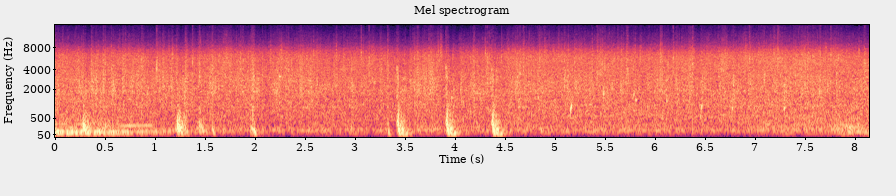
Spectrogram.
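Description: Steady rain hisses down on surfaces with a constant soft wash, punctuated by several sharp, louder drips or knocks scattered through the first half; no voices.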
